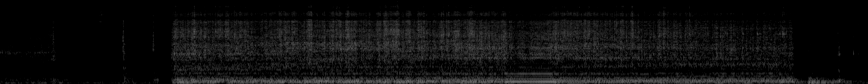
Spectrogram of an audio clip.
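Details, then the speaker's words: Bambu Lab P1P 3D printer homing XY: harsh rasping grind with fast stutter about three pulses a second as toolhead tries to move; a stepper motor grinding, which motor not yet known, replacement parts from support. "And the problem I'm noticing is the head will just start crazy grinding whenever it tries to move."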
